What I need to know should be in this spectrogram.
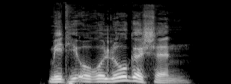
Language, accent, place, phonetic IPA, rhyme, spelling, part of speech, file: German, Germany, Berlin, [meteoʁoˈloːɡɪʃn̩], -oːɡɪʃn̩, meteorologischen, adjective, De-meteorologischen.ogg
- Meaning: inflection of meteorologisch: 1. strong genitive masculine/neuter singular 2. weak/mixed genitive/dative all-gender singular 3. strong/weak/mixed accusative masculine singular 4. strong dative plural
